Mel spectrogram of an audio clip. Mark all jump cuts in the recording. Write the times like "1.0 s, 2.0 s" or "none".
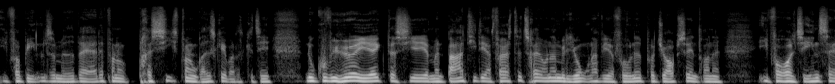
none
